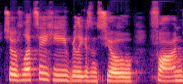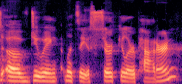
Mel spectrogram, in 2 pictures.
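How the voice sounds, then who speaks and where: A woman dog trainer giving a hands-on lesson, explaining calmly and softly praising the dog. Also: medium pitch, a little slow, in a large hall.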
